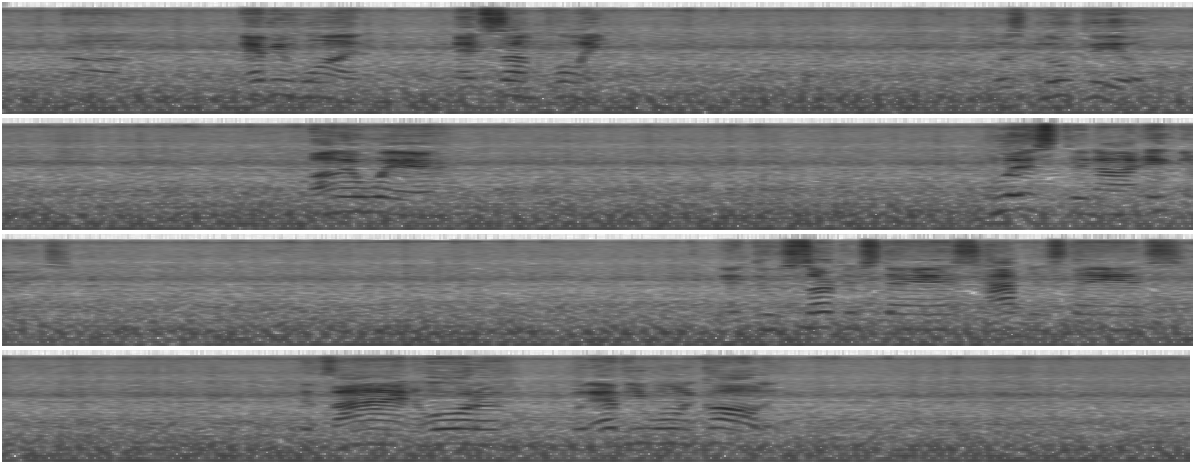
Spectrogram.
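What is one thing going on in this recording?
A car engine and tyres hum steadily on a highway.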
